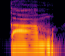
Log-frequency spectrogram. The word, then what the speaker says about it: calm: काम, CALM, काम मतलब शांत टाइप का व्यक्ति, इसमें एल साइलेंट है। एल साइलेंट है इसलिए इसको काम पढ़ते हैं।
